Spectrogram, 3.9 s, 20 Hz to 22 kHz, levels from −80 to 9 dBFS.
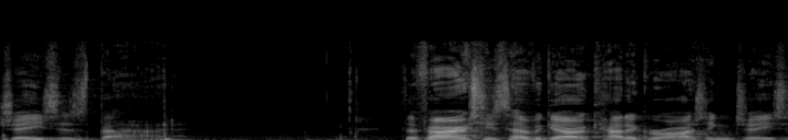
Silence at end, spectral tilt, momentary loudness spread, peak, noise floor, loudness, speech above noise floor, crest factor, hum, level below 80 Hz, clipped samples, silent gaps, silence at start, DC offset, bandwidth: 0 s; -2.5 dB/octave; 18 LU; -16 dBFS; -70 dBFS; -35 LUFS; 33 dB; 22 dB; none; -76 dBFS; under 0.1%; none; 0 s; under 0.1%; 16 kHz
